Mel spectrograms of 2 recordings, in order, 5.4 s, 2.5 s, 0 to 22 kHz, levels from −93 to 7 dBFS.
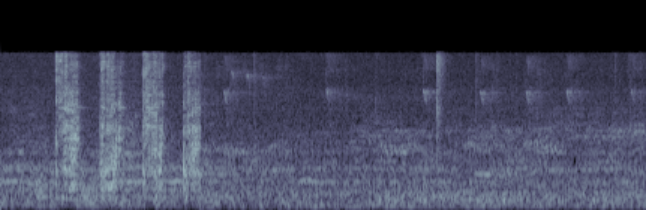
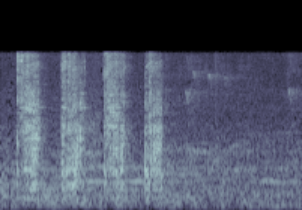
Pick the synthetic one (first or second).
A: first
